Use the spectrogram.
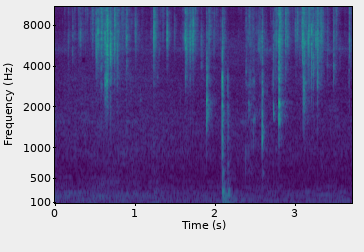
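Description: Water poured over the glass of a Mahindra Marazzo's rear view mirror treated with an anti-fog, anti-rain coating, giving faint scattered drips and small splashes with one brief louder spatter midway and no talking.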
